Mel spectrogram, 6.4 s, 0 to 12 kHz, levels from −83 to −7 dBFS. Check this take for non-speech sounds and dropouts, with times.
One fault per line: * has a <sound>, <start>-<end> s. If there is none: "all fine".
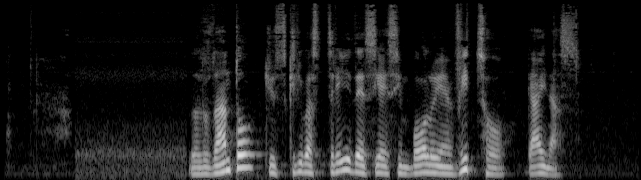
all fine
